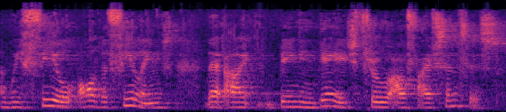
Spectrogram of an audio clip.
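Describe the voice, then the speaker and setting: Against noticeable background noise and audible room echo, a woman with a Danish accent speaks at a fairly low pitch and a very slow pace, her intonation fairly even. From Denmark. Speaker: psychotherapist. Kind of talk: talk on spiritual teaching.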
